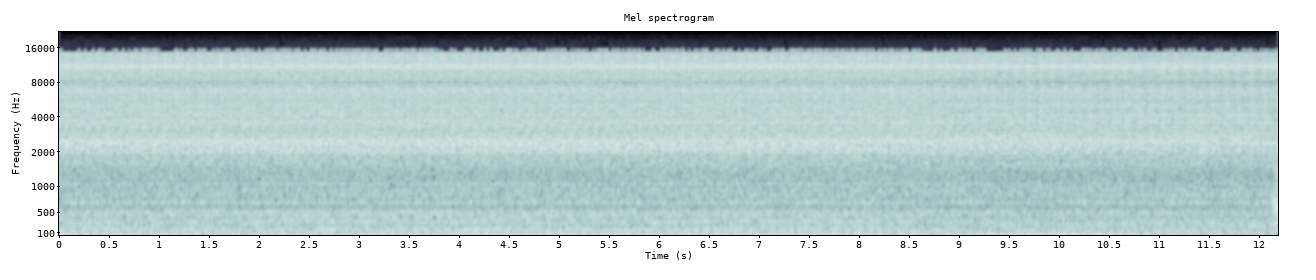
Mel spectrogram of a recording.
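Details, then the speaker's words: Ford inline-six in a Willys sedan delivery, first start 15 years after install, with a rebuilt carburetor and cleaned electric choke: rough steady idle with fast light ticking over it; noisy lifters still pumping up, timing not yet set. "it sounds like it's gonna run but uh lifters are kind of noisy kind of scaring me a little bit"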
